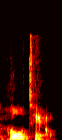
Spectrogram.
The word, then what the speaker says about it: hotel: Yeah you cannot read hotel. That is the uh stress in the first syllable. But to be honest you need to stress in the second syllable.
